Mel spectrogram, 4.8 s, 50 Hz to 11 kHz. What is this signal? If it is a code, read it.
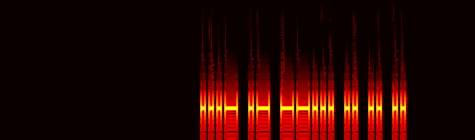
Morse code, heard as a keyed tone, about 30 wpm, 700 Hz. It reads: VA7III
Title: DXCC-100 Call Signs - 6 Characters - Repeated 3x - 30wpm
